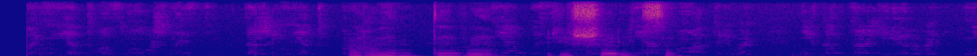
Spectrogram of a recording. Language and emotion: Russian, neutral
